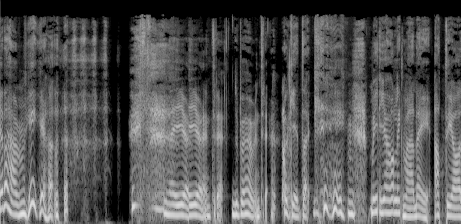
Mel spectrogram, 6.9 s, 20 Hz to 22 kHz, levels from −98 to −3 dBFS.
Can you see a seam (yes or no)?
yes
